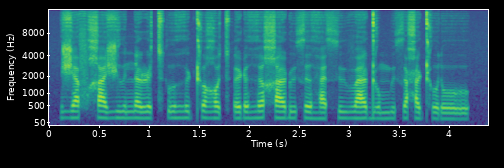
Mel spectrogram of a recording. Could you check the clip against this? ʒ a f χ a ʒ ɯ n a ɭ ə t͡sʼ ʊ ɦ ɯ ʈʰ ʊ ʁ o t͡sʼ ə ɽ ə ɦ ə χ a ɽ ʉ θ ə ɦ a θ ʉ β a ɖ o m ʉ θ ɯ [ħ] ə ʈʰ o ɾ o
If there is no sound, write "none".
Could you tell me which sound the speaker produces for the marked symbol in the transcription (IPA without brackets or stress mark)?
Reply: ħ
